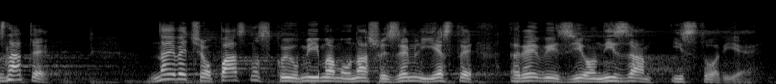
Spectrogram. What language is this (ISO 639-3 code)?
srp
